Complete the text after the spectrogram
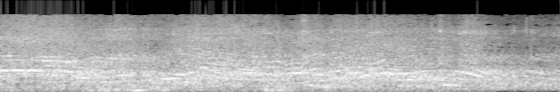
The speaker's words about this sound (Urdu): بار دیگر نعرہ صلوات.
